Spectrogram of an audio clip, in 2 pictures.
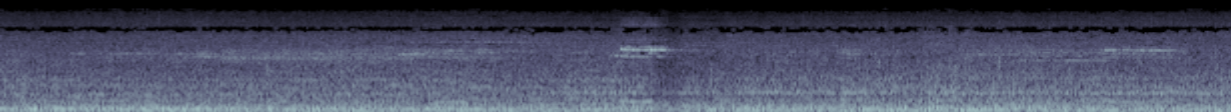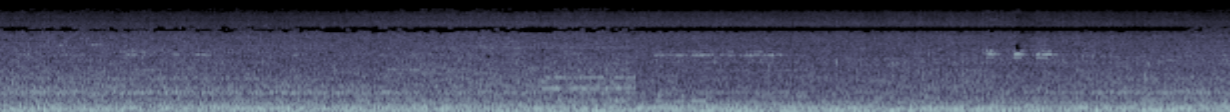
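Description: Steady roadside traffic noise with a few short horn toots, over banana slices deep-frying in a large kadai of hot oil.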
